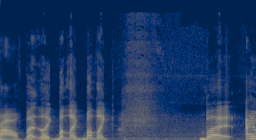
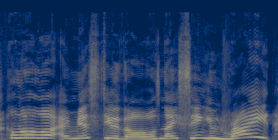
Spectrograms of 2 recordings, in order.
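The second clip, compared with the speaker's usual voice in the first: ordinary talk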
